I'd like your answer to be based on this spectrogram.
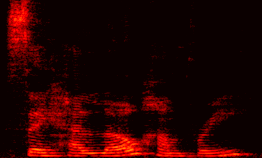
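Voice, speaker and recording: A woman voicing a shy, gentle schoolgirl who speaks in a confiding way in a storybook reading. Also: medium pitch, lively intonation, takes it slowly, far from the mic, a little hiss or hum, low-quality recording. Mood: gently coaching.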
